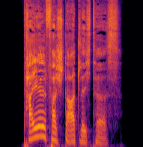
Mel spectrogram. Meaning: strong/mixed nominative/accusative neuter singular of teilverstaatlicht
- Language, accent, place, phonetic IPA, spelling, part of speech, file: German, Germany, Berlin, [ˈtaɪ̯lfɛɐ̯ˌʃtaːtlɪçtəs], teilverstaatlichtes, adjective, De-teilverstaatlichtes.ogg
